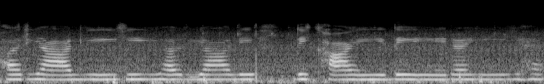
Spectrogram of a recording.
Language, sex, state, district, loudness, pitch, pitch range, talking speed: Hindi, female, Bihar, Kaimur, -14 LUFS, 230 Hz, 225-230 Hz, 75 wpm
